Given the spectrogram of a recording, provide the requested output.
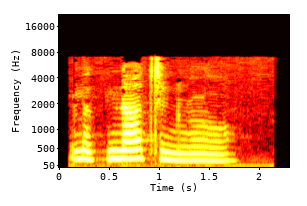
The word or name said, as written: mnaghten rule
